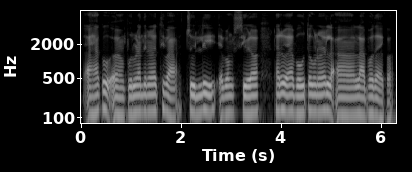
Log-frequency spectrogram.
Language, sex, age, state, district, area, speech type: Odia, male, 18-30, Odisha, Kendujhar, urban, spontaneous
